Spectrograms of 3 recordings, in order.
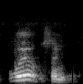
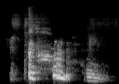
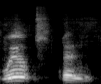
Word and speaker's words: Wilson: Wilson. Wilson does not have a T in it, but people still pronounce it Wilston. Wilston is the way they pronounce it.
